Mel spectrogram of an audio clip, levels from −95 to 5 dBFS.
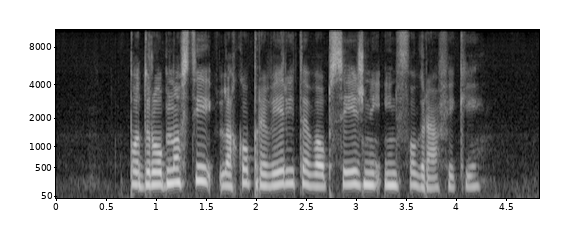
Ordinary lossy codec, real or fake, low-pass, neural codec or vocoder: none; fake; none; vocoder, 22.05 kHz, 80 mel bands, Vocos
